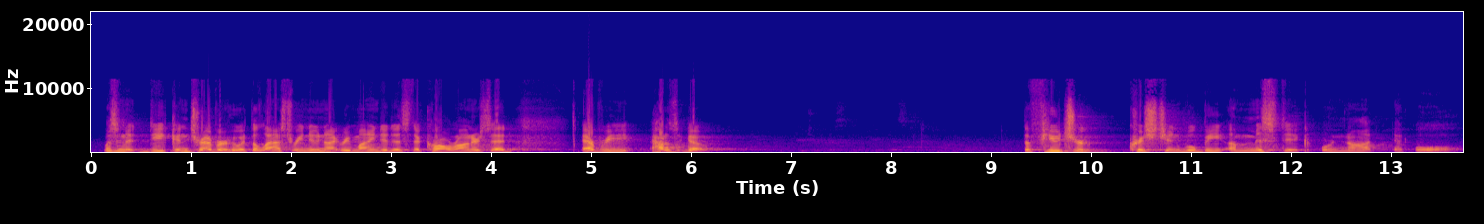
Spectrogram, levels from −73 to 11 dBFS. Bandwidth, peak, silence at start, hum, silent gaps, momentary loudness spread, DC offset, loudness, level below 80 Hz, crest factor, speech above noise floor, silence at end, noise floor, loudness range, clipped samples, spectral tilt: 12 kHz; 0 dBFS; 0.15 s; none; none; 10 LU; under 0.1%; -15 LUFS; -62 dBFS; 16 dB; 37 dB; 0.05 s; -53 dBFS; 7 LU; under 0.1%; -4 dB/octave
